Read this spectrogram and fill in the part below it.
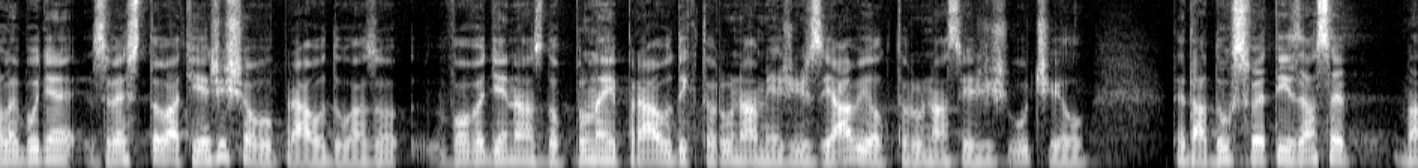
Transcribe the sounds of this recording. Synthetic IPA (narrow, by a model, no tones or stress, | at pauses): alɛbuɟɛzʋɛst̪ɔʋaɟjɛʒiʃɔʋupɾaʊd̪uazɔʋɔʋɛɟɪɛnaːzd̪ɔpl̩nɛjpɾaʊd̪ikt̪ɔɾuːnaːmjɛʒiʒzjaʋilkt̪ɔɾuːnaːzjɛʒiʒut͡ʃil | t̪ɛd̪ad̪uxsʋɛt̪iːzasɛa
